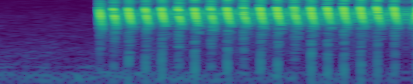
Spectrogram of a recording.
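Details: Female bar-winged prinia calling for a male, used as a lure: after a brief silence, a fast, sharp, high chatter of evenly spaced notes runs to the end.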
